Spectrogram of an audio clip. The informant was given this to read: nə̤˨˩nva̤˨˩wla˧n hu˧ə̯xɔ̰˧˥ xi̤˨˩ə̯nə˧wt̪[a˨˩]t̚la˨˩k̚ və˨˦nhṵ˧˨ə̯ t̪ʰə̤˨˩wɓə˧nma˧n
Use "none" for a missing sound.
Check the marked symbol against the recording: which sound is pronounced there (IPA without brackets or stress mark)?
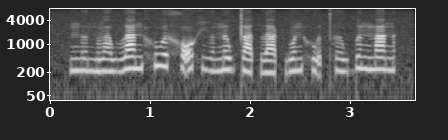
a˨˩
